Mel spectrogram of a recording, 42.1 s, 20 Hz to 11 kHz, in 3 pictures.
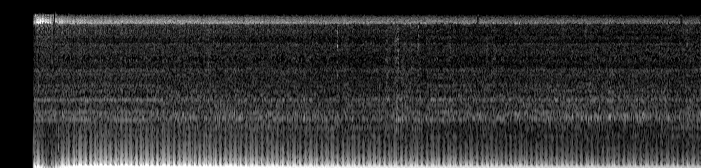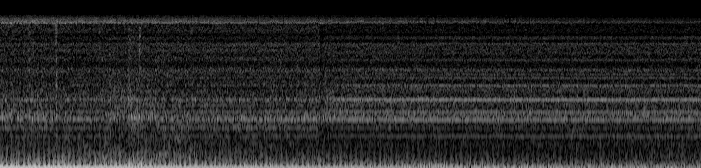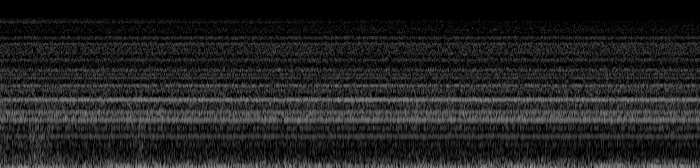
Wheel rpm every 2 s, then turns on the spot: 0, 0, 10, 20, 10, 20, 20, 20, 20, 20, 10, 0, 0, 0, 0, 0, 0, 0, 0, 0, 0.
4-8 10-22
